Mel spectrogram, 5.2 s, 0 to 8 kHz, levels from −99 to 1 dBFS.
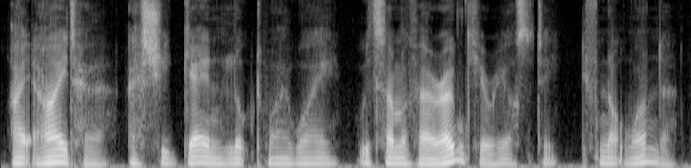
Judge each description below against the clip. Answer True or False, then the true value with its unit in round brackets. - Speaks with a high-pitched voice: False (95 Hz)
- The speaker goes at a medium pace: False (210 wpm)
